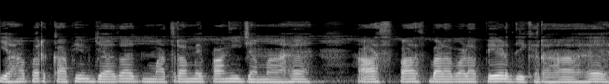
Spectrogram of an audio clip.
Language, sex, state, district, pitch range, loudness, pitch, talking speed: Hindi, male, Odisha, Sambalpur, 120-130 Hz, -17 LUFS, 125 Hz, 165 wpm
